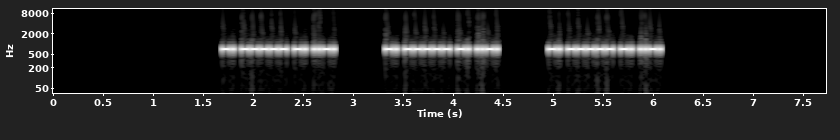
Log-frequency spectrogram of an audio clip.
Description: Morse code, heard as a keyed tone, about 47 wpm, 700 Hz. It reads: N0NF N0NF N0NF
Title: USA Call Signs - 4 Characters - Repeated 3x - 50wpm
